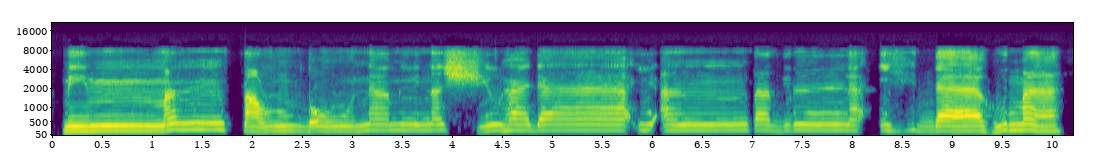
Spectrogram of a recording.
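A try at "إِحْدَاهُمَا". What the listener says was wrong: Coba huruf H-nya Ibu. Kita bertemu dengan H, kemudian H. Maka pastikan dua huruf ini bunyinya terasa sekali perbedaan. Yang satu di tengah, yang satu di pangkal tenggorokan. Hanya tadi sedikit ya. Nah, hati-hati di antara huruf H dengan H. Nah, ini harus beda sekali bunyinya.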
